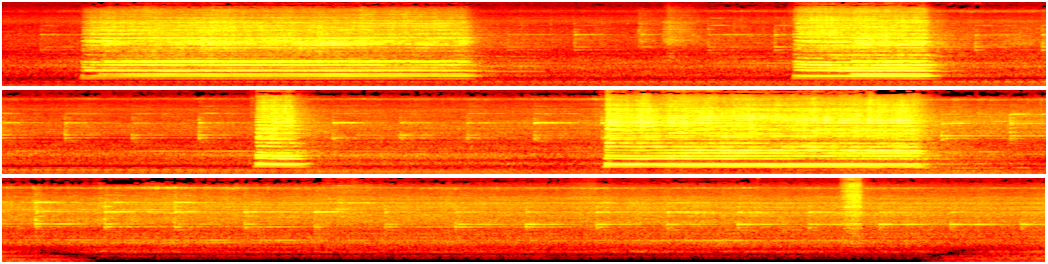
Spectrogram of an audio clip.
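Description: Freight locomotive air horn sounding the grade-crossing signal: two long blasts, one short and a final long one, each a chord of several tones, over a low rumble that stops suddenly. After the horn, faint clicking as the train's cars roll through the crossing.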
